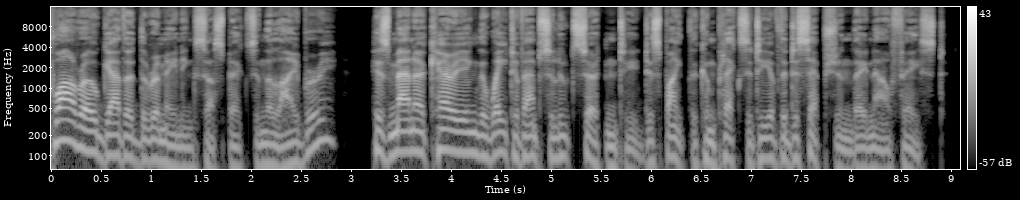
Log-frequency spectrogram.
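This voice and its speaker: A man reading a scripted mystery story as narrator, in a measured, even-paced way. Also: deep voice, no echo, studio quality.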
